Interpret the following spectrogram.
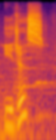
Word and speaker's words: aegis: I will say this as a Dota player, I hate that the the correct pronunciation of that word is egis. I hate it. Aegis is I don't know, it just sounds so much better.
